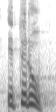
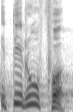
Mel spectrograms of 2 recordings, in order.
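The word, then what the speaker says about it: Iturup: जैसे इतिरूप और इतिरूफ, मतलब एक में पा रहा है और एक में फा रहा है।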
